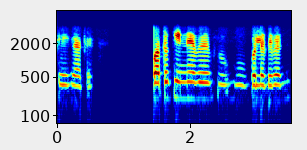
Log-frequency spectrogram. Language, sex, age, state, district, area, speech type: Bengali, female, 60+, West Bengal, Dakshin Dinajpur, rural, conversation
